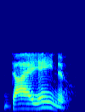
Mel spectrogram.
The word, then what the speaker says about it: Dayenu: The word is Dayenu. Dayenu. I'll write it phonetically here. Dayenu.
